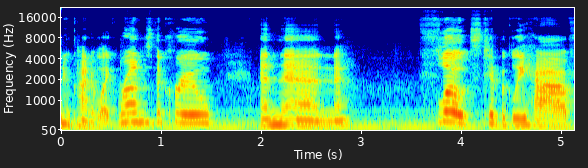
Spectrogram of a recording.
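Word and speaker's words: krewe: If you don't know, Carnival is organized into crews, which are the clubs, and each crew, and it's pronounced as though it were spelled C-R-E-W, but it's actually spelled here K-R-E-W-E.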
